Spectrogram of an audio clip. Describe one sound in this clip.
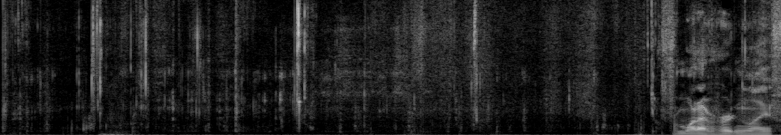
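A man chews crunchy food loudly close to a microphone.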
